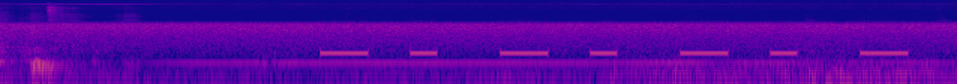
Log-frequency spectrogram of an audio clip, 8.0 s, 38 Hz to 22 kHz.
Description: Telephone call progress tone (UK plan), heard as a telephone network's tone, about 400 Hz, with phone line noise and the noise inside a lift. Congestion tone.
